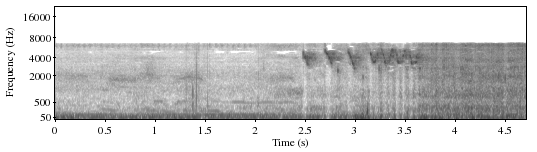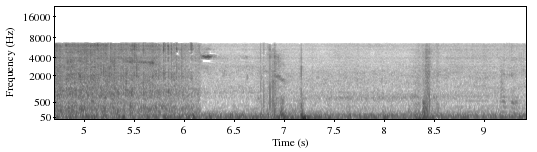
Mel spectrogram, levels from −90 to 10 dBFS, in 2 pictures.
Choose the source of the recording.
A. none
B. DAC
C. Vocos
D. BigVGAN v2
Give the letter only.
B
